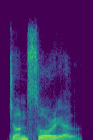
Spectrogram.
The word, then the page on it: tonsorial: Indian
